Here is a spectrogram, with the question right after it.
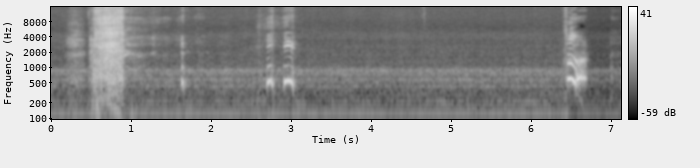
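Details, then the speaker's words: Hiccups recorded on camera, the first bout this year, thought to have started after drinking soup broth and tea too fast; brief, abrupt hiccup sounds, some in pairs, plus one louder burst in a quiet room. "my hiccups are bad yeah yeah yeah first time I've had them all year this is a rare moment so I thought I catch them on camera"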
